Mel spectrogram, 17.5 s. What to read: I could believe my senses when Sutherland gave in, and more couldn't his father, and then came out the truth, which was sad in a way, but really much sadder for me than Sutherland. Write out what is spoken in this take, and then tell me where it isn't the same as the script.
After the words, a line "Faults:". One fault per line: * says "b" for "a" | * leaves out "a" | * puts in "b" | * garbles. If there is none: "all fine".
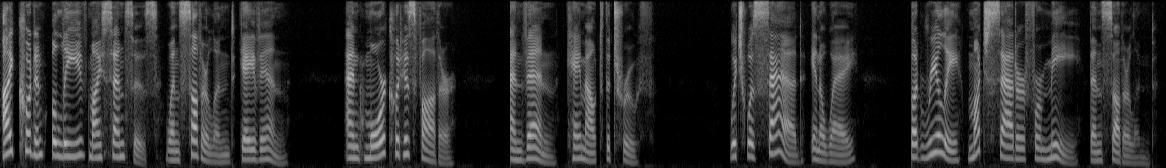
I couldn't believe my senses when Sutherland gave in, and more could his father, and then came out the truth, which was sad in a way, but really much sadder for me than Sutherland.
Faults:
* says "couldn't" for "could"
* says "could" for "couldn't"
